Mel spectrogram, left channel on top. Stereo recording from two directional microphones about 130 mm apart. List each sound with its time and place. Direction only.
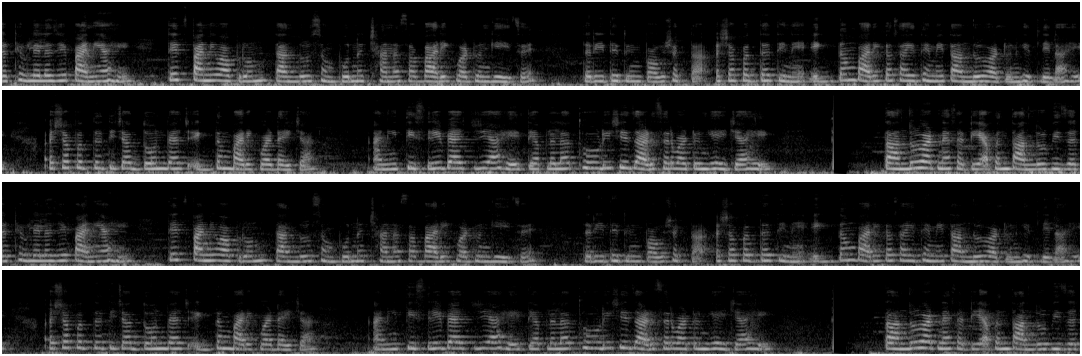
0.0 s a woman's voice: 25° left (ahead or behind)
19.5 s a woman's voice: 30° left (ahead or behind)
